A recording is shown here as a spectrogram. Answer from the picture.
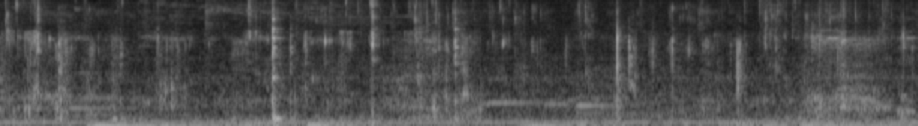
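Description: Close-up eating sounds of a person chewing spicy stir-fried noodles, wet mouth clicks and smacks, with wooden chopsticks tapping and scraping in a ceramic bowl. Soft background music runs underneath.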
